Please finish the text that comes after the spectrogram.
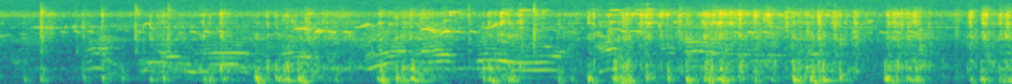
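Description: A horse gallops in the Red Dead Redemption video game, its hooves beating a steady, rapid clip-clop close by with an occasional whinny. Voices talk over the hoofbeats throughout.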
